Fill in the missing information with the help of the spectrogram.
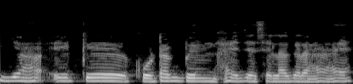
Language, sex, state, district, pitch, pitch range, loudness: Hindi, male, Chhattisgarh, Balrampur, 145 Hz, 140-160 Hz, -20 LUFS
